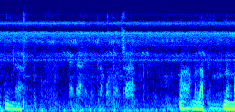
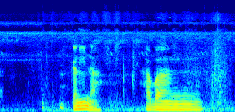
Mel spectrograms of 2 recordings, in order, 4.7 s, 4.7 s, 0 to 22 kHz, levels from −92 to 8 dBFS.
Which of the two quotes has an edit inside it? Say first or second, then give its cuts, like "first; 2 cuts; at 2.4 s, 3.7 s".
second; 1 cut; at 1.0 s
